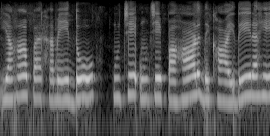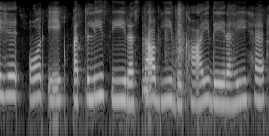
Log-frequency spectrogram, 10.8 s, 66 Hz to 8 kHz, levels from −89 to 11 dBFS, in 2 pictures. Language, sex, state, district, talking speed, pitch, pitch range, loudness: Hindi, female, Andhra Pradesh, Chittoor, 110 wpm, 245 Hz, 230-260 Hz, -22 LUFS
